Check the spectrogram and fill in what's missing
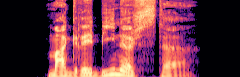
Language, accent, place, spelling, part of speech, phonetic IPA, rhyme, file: German, Germany, Berlin, maghrebinischster, adjective, [maɡʁeˈbiːnɪʃstɐ], -iːnɪʃstɐ, De-maghrebinischster.ogg
- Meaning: inflection of maghrebinisch: 1. strong/mixed nominative masculine singular superlative degree 2. strong genitive/dative feminine singular superlative degree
